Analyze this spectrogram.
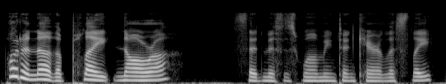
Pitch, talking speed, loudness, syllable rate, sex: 190 Hz, 110 wpm, -19 LUFS, 4.5 syllables/s, female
